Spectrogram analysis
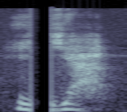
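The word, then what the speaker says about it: я: like you in english it's just one letter you you you ya ya ya it's actually in russian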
